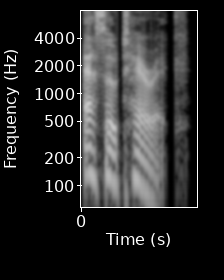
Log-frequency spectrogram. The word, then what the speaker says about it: esoteric: my favorite adjectives is esoteric this word has four syllables and the stress is on that third syllable esoteric when we describe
